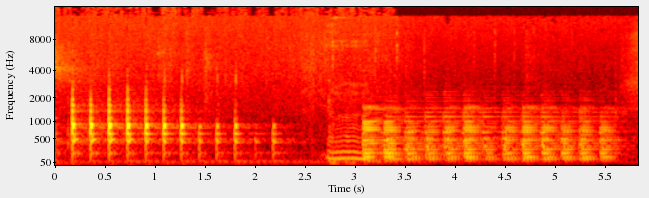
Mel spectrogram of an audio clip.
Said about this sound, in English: He starts this time on the tonic, C major, but we have a rhythmic motif, this knocking, repeated quavers.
